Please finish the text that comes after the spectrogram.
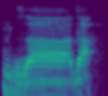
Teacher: এই জাটা তাহলে টান হবে এক আলিফ পরিমাণ আর দাটা টান হবে না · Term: আলিফ মাদ্দা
